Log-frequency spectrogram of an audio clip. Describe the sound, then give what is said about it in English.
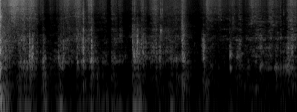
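Paper notes rustle and crinkle faintly in a series of short, uneven bursts of dry scratching, with brief quiet gaps between them. “I don't know if you can hear my paper rustling or not.”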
